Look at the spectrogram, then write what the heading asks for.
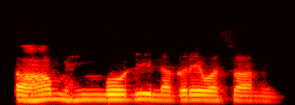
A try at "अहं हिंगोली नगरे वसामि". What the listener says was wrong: समीचीनं, बहु सम्यक्।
